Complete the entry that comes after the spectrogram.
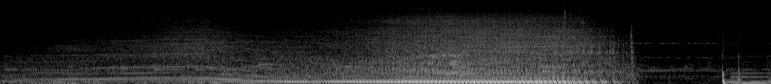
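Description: The engine of a small passenger motor tricycle, just ridden to a studio, idles, then revs up and roars loudly for a few seconds before cutting back down to a quiet idle, with a brief clunk near the end.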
